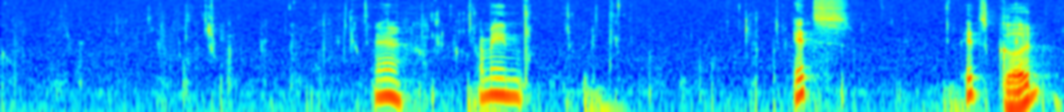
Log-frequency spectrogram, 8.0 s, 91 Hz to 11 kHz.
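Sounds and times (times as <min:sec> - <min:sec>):
crunching of big crisp spiced chip being bitten and chewed: 0:00.0 - 0:04.8, 0:05.4 - 0:06.0
speech: 0:02.8 - 0:04.0, 0:06.0 - 0:06.4, 0:07.2 - 0:07.9.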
